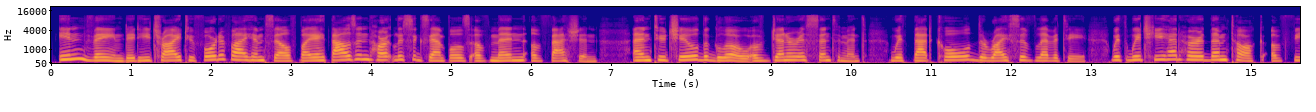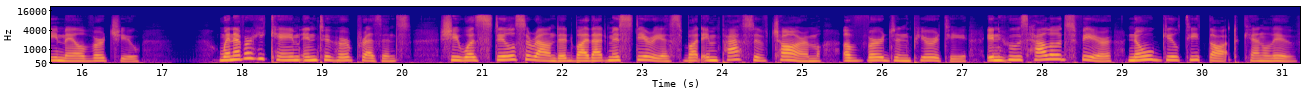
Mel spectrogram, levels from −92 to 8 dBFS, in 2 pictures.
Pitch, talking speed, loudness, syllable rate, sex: 215 Hz, 130 wpm, -18 LUFS, 3.9 syllables/s, female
